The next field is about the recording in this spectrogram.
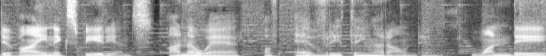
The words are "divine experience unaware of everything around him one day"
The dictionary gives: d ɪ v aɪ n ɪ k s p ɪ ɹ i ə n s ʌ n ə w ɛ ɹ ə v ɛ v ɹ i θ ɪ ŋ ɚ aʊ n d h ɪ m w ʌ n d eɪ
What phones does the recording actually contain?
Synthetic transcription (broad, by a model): d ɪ v aɪ n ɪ k s p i ɹ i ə n s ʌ n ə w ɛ ɹ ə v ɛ v ɹ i t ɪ ŋ ɚ aʊ n d h ɪ m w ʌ n d eɪ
